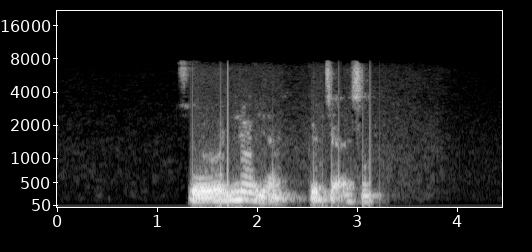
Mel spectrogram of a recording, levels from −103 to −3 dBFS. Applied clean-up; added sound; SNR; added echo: none; none; none; none.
